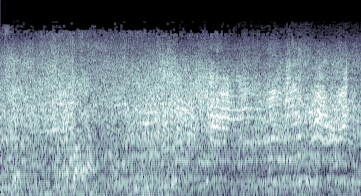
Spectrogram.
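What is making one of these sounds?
Tyres skid and spray loose dirt.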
